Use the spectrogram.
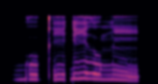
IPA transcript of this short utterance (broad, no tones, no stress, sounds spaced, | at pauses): ɡ͡b u kʼ i ɗ i ð u m ĩ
